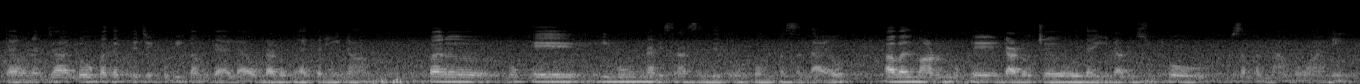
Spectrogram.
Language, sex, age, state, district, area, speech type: Sindhi, male, 18-30, Rajasthan, Ajmer, urban, spontaneous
